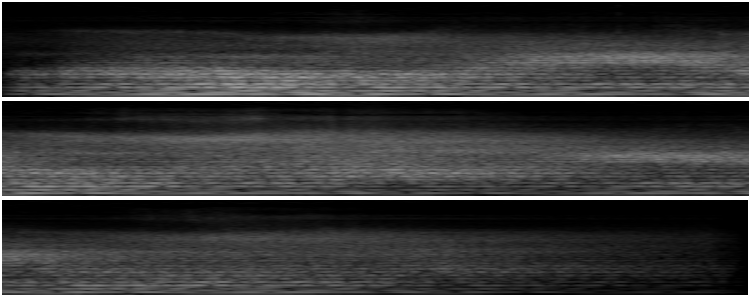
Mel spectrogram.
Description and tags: an ominous drone
drone, omenous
